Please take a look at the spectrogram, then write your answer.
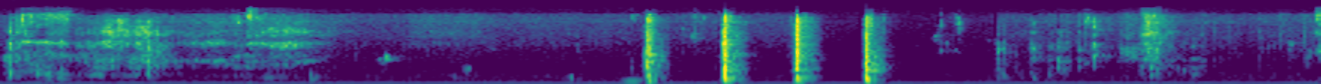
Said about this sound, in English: I'm sorry, I'm munching on my food right now.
